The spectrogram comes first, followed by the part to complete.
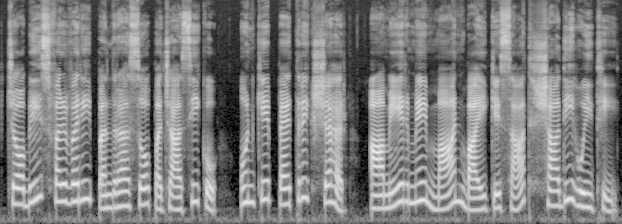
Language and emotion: Hindi, neutral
